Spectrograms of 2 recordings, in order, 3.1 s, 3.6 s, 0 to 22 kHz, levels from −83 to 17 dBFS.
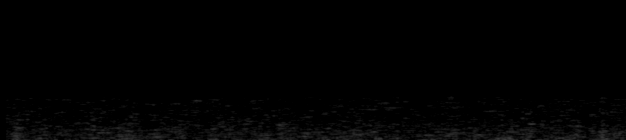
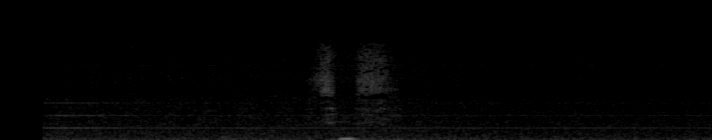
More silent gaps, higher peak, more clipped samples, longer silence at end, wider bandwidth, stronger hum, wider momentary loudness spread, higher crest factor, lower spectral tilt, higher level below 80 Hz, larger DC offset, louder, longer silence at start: neither; second, -46 dBFS vs -38 dBFS; neither; about the same, 0 s vs 0 s; second, 7.4 kHz vs 16.5 kHz; neither; second, 2 LU vs 14 LU; about the same, 20 dB vs 22 dB; about the same, -2.5 dB/octave vs -3.5 dB/octave; second, under -90 dBFS vs -82 dBFS; neither; second, -66 LUFS vs -60 LUFS; second, 0 s vs 0.2 s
